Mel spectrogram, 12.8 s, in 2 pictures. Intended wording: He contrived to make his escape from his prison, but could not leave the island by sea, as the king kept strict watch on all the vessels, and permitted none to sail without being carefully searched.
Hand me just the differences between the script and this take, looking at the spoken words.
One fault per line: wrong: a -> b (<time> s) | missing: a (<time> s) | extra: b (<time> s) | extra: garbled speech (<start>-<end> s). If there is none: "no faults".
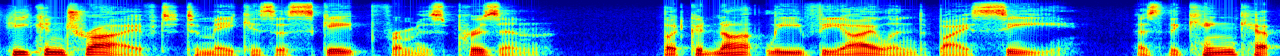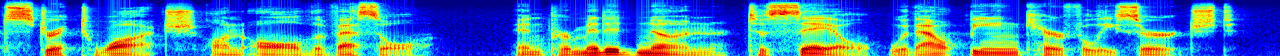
wrong: vessels -> vessel (8.0 s)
